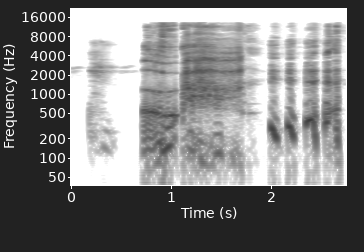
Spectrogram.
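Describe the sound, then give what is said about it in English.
A voice imitates a burp held back in the throat: a low strained gulp, then two long throaty pushes and four quick choked hiccup-like bursts, fairly loud. “You put your head down right before I got a burp stuck in my throat.”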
